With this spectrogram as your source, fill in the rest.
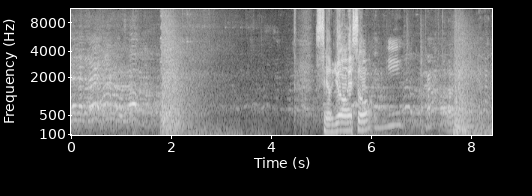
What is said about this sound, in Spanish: Dos. Tres petardos, güey. Sonaron. Tres petardos. Nada más porque yo estoy acostumbrado a la pirotecnia en las fiestas patronales de mi pueblo. Si no, me hubiera espantado. Te lo juro. No, y suenan bastante fuerte. Sonaron muy fuerte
